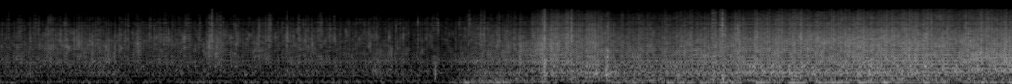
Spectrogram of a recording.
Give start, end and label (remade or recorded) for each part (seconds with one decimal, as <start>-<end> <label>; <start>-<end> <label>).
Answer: 0.0-10.1 remade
